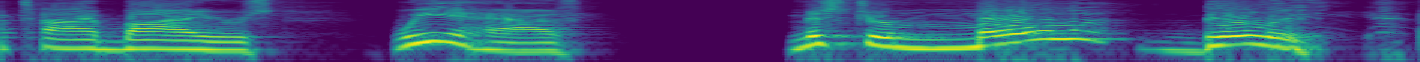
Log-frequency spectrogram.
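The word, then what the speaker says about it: Moh: So the H is silent.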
